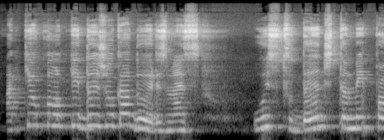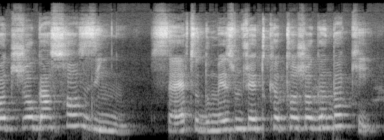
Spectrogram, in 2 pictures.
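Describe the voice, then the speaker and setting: A woman teacher demonstrating word games for a class, explaining patiently and stretching words out clearly. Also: high voice, expressive, moderate pace. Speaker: literacy teacher. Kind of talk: online lesson demonstration.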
